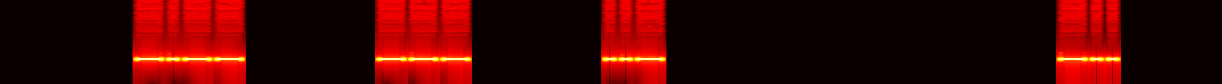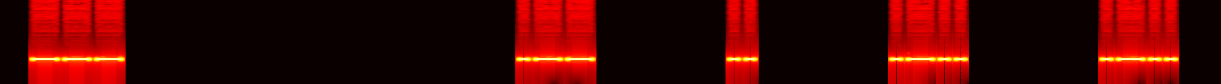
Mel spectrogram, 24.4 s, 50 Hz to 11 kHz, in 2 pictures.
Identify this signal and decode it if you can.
Morse code, heard as a keyed tone, about 15 wpm, spaced as for 5 wpm, 1000 Hz. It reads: YOU DO WILL
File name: qotdfiles / 5wpm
